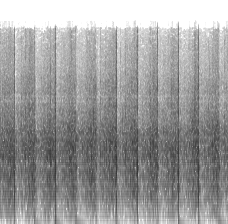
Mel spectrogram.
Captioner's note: applause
